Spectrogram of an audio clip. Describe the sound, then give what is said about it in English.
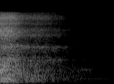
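A single forceful exhale through the right nostril with the left nostril closed, during a breathing exercise: a sharp, hissy rush of breath that starts strong and fades away over about a second, with no talking. “Closing left, breathing out forcefully to the right.”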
